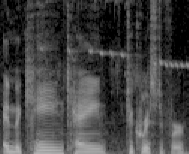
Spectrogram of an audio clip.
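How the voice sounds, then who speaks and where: A man's voice: medium pitch, lively intonation, slow pace, a little hiss or hum. Man telling a legend casually. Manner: dramatic, building with repetition; casual, with restarts. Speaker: storyteller. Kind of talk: oral storytelling of a legend.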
